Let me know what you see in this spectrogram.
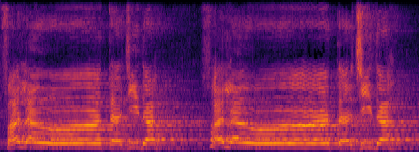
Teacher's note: نون کی آواز کو ناک میں چھپا کر پڑھیں گے، اس کو اخفا کہتے ہیں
